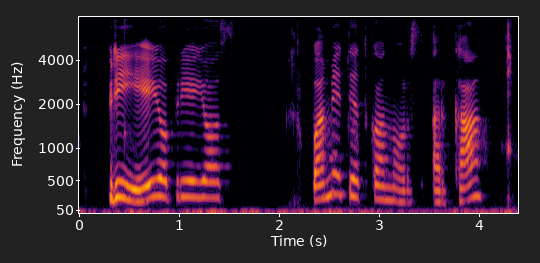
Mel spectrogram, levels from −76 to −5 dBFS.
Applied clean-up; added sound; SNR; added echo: neural mask model Resemble Enhance denoiser.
